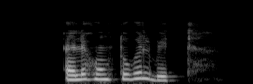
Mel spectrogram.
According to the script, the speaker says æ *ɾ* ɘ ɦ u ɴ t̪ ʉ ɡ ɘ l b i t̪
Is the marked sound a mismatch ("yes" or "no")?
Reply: yes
